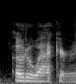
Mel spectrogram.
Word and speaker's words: Odoacer: Odoacer. It's a hard C in Latin, right? – Yeah.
